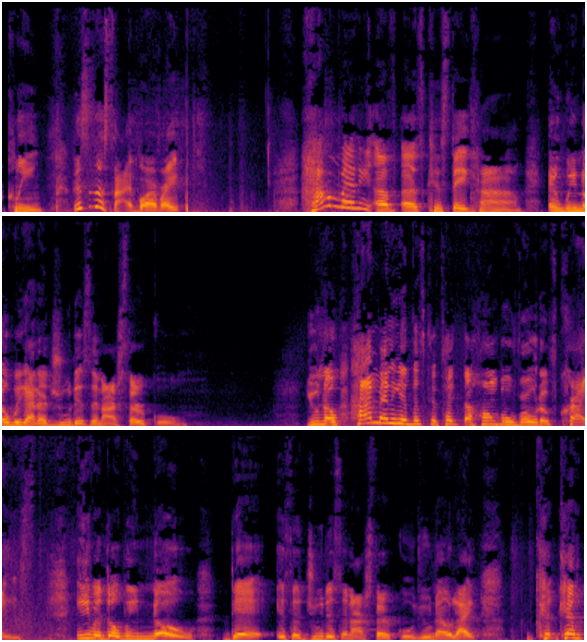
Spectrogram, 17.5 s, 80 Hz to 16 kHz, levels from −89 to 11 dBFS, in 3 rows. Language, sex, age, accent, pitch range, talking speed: English, female, 30-49, American, 190-275 Hz, 180 wpm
